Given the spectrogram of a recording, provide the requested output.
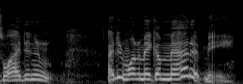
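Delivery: high, halting imitation of an excuse; defensive student. Retells student's defensive answer.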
